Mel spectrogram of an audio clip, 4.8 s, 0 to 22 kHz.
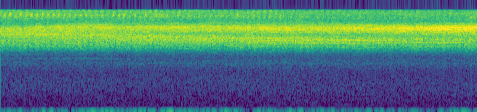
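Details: Cicadas singing on a summer afternoon, 1 PM on 28 July 2021, along suburban hillside streets in Nisshin, Aichi Prefecture, Japan. Their constant high-pitched buzzing hiss fills the air without pause, with faint low-frequency footsteps and outdoor background noise beneath.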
